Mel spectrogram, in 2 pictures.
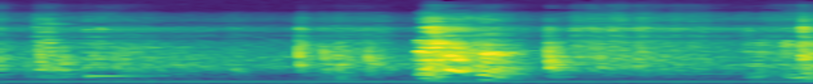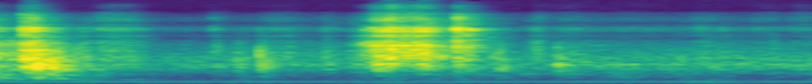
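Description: Handling noises as a phone is moved and set down: about three short scuffs and bumps with a few faint clicks, over a steady low hum.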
